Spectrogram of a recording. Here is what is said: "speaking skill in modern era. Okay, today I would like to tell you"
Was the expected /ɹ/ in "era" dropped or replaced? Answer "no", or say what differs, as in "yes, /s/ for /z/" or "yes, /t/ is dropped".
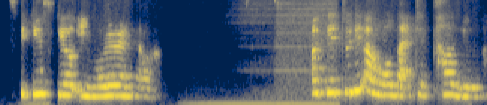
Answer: yes, /l/ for /ɹ/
